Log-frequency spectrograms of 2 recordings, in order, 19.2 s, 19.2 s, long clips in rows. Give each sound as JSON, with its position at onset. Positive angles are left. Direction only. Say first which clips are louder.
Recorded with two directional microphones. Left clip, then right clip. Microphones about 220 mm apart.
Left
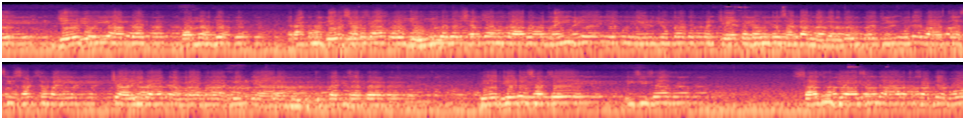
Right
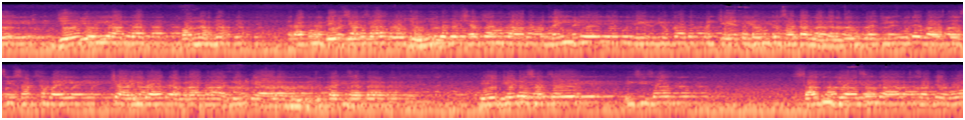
{"t": 0.5, "sound": "a man's voice", "louder": "right 1 dB", "side_deg": 30}
{"t": 2.9, "sound": "a man's voice", "louder": "right 1 dB", "side_deg": 25}
{"t": 14.4, "sound": "a man's voice", "louder": "even", "side_deg": 25}
{"t": 17.6, "sound": "a man's voice", "louder": "left 2 dB", "side_deg": 25}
